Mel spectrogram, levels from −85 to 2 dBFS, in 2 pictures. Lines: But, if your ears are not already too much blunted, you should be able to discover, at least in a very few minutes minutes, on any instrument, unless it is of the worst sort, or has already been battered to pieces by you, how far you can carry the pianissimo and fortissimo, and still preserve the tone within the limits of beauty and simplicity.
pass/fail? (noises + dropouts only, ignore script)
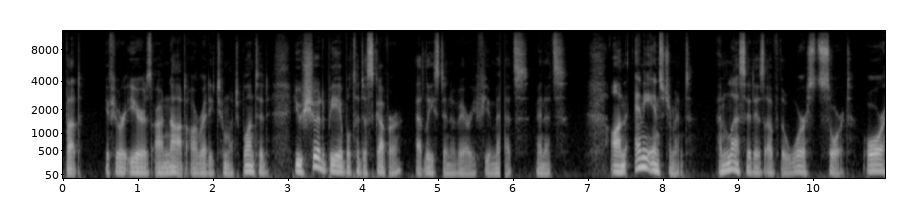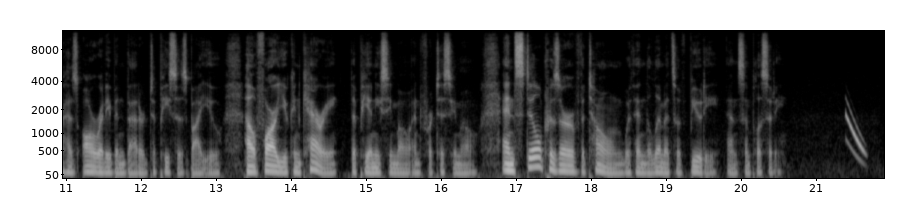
fail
